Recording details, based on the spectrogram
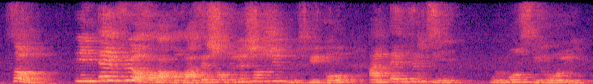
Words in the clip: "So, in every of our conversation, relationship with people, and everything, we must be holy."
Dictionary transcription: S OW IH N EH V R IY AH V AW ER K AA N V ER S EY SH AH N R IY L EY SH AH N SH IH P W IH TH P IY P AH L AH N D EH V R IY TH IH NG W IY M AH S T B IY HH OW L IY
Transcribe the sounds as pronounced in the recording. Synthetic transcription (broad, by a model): S OW IH N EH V R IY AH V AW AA K AA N V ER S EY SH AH N R IY L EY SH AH N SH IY P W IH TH P IY P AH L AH N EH V R IY T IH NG W IY M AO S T B IY HH OW L IY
